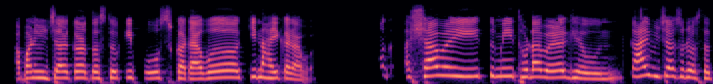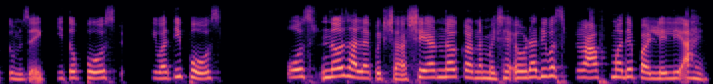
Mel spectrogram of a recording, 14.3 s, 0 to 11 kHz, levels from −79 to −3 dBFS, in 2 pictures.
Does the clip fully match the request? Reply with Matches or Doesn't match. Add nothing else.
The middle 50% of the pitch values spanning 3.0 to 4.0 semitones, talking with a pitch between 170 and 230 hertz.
Doesn't match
